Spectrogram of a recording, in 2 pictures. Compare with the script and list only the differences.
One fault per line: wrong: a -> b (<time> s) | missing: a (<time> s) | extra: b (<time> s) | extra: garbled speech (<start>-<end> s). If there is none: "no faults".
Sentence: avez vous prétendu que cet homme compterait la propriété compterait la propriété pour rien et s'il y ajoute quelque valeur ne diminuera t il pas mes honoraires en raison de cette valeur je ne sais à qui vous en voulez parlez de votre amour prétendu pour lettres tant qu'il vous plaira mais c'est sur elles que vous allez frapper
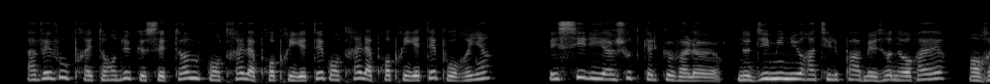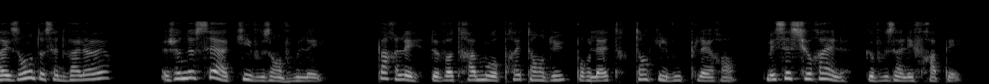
no faults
